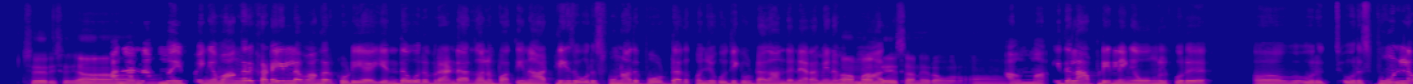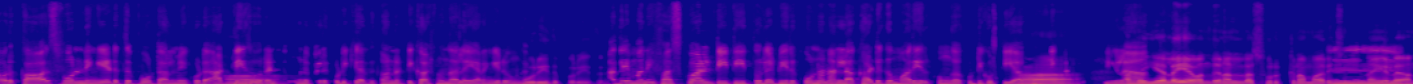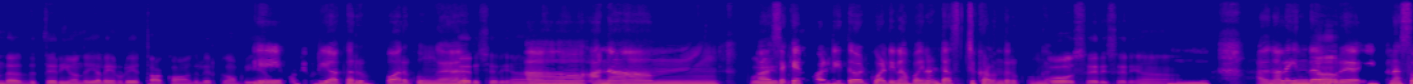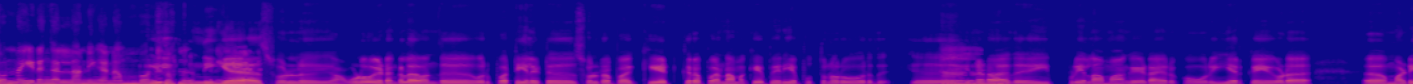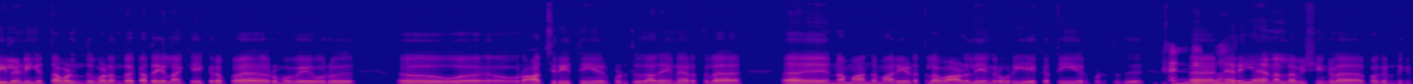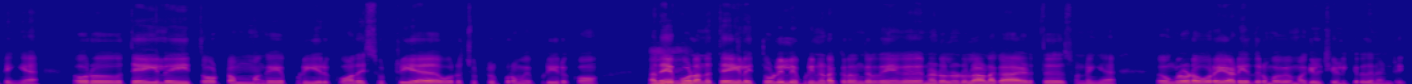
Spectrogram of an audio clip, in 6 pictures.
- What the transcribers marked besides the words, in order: other noise; in English: "பிராண்டா"; in English: "அட்லீஸ்ட்"; in English: "அட்லீஸ்ட்"; in English: "ஃபர்ஸ்ட்டு குவாலிட்டி"; unintelligible speech; drawn out: "ம்"; in English: "செகண்ட் குவாலிட்டி, தேர்ட் குவாலிட்டில்லாம்"; in English: "டஸ்ட்டு"; other background noise; laughing while speaking: "நீங்க நம்புனாலும் சரிங்க"
- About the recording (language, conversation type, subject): Tamil, podcast, பழைய நினைவுகளை எழுப்பும் இடம் பற்றி பேசலாமா?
